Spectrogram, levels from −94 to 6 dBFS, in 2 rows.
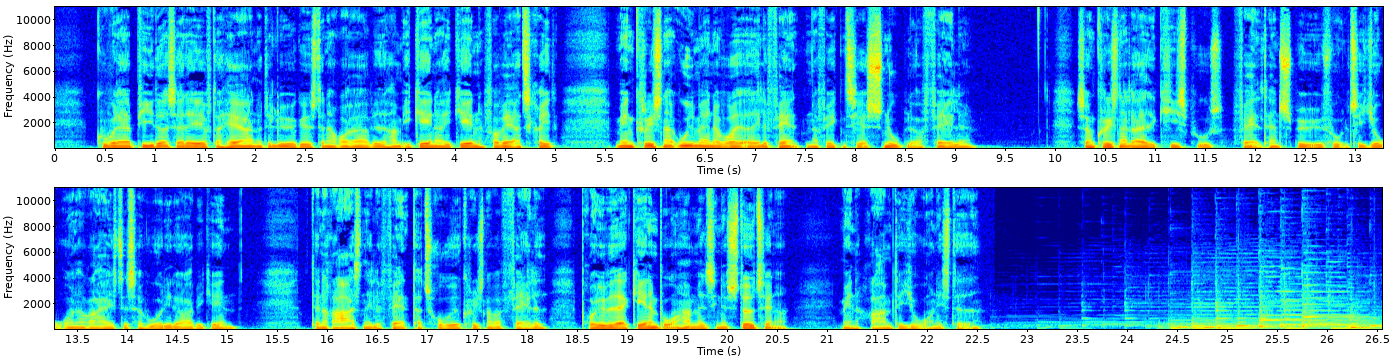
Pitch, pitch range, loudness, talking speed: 95 Hz, 95-105 Hz, -18 LUFS, 155 wpm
